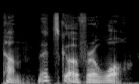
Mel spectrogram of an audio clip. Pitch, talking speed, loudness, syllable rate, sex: 100 Hz, 260 wpm, -20 LUFS, 4.7 syllables/s, male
